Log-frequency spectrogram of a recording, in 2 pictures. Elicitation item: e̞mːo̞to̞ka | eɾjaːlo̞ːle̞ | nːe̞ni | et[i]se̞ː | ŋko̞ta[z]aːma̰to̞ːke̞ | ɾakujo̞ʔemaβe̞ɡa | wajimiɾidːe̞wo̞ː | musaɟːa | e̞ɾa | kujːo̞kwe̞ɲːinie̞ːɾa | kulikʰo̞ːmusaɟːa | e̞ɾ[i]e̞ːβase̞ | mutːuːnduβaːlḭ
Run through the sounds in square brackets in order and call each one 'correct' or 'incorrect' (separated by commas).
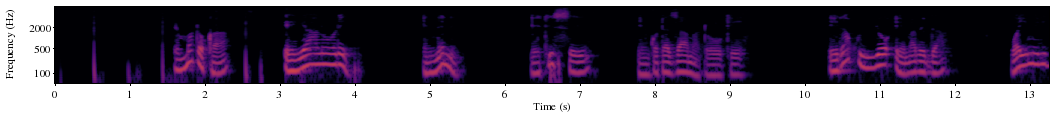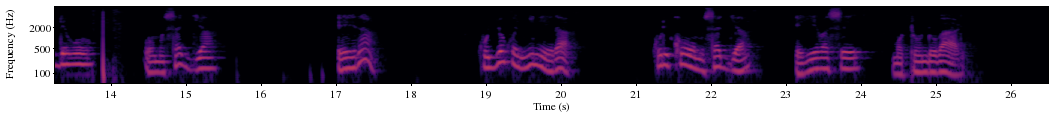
correct, correct, incorrect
